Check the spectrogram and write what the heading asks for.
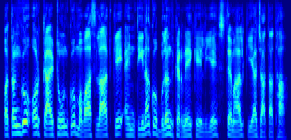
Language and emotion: Urdu, neutral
